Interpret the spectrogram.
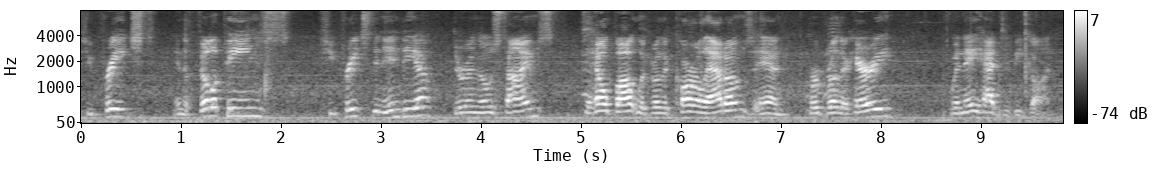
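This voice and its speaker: Higher-voiced man giving a funeral eulogy, distant mic. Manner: measured, deliberate delivery in short phrases with pauses. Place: funeral service, speaker away from the mic. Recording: distant mic, clear steady air-conditioning noise.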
